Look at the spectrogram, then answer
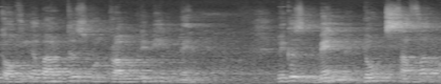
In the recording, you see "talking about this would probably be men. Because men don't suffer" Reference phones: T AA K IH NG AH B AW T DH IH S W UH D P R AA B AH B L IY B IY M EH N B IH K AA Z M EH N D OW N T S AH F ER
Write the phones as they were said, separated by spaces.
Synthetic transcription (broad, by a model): T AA K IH NG AH B AW T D IH S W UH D P R AA B AH B L IY B IY M EH N B IH K AA Z M EH N D OW N T S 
